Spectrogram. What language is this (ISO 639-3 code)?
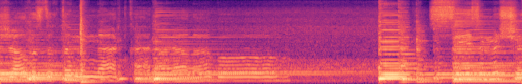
kaz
